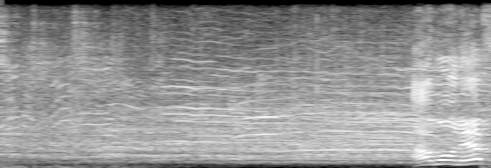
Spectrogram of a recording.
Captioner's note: crowd boos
